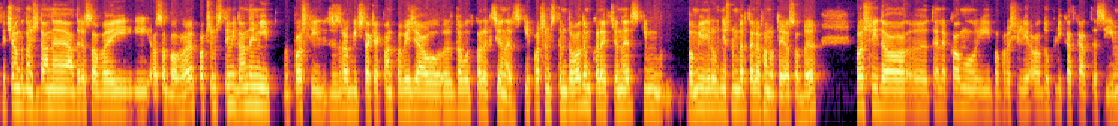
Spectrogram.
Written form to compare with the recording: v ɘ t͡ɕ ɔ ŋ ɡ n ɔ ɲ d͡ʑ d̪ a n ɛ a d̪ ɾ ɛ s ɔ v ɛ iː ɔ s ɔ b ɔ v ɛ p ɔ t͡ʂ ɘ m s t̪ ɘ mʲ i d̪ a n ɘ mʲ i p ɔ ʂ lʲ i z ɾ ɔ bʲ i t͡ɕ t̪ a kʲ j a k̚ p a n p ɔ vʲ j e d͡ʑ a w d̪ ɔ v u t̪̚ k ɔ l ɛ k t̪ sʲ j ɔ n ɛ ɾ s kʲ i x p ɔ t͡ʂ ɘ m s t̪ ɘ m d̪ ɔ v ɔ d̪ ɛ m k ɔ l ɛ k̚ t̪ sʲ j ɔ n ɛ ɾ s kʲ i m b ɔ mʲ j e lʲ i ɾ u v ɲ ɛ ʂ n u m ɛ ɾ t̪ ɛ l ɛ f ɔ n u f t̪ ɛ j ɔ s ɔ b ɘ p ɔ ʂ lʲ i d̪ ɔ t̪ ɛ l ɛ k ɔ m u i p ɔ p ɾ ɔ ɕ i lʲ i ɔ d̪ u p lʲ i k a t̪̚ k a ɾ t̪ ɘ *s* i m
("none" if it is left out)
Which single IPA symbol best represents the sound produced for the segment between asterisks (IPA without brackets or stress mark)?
s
